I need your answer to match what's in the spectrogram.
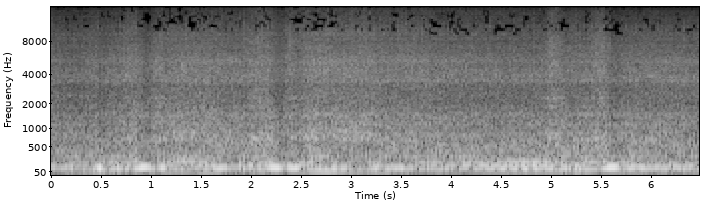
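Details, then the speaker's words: Nissan 200SX turbo, MAP sensor unplugged so it runs in limp (safe) mode: low, uneven idle with dull throb and occasional surges, no turbo whistle; limp mode from unplugged MAP. "it's running it's running like it in safe mode in limp mode because I don't have the map hooked up it always kind of runs like that"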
